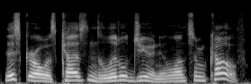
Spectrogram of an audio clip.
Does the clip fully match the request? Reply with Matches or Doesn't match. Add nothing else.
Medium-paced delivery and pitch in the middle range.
Doesn't match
